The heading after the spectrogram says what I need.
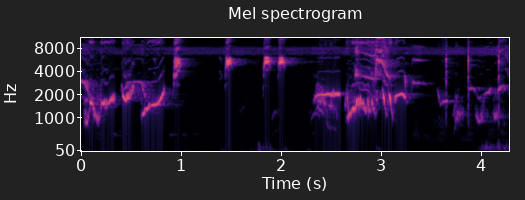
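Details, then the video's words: White-rumped shama from Borneo, sung in the morning to stir other birds: short warbled phrases broken by pauses, thin high notes, then a louder chattering burst, with soft low thumps. "Kicauan Murai Batu Borneo❗Cocok Buat Pancingan Dipagi Hari"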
